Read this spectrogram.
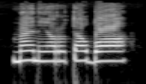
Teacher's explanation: ہم ضاد کو اور مد الف کو دونوں کو بھاری آواز میں پڑھیں گے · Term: حروف تفخیم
